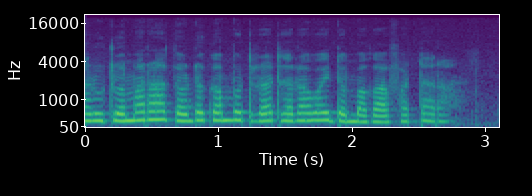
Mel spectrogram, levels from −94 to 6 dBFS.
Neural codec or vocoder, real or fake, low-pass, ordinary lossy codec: vocoder, 48 kHz, 128 mel bands, Vocos; fake; 19.8 kHz; none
